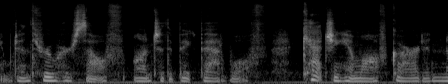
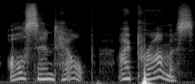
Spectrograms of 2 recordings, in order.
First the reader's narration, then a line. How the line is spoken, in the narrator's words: she screamed back at Pink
